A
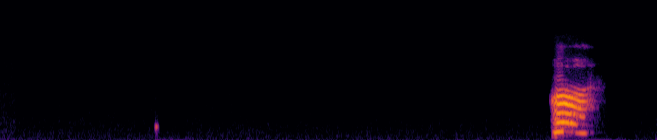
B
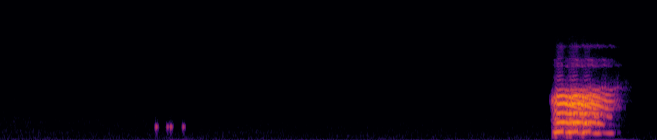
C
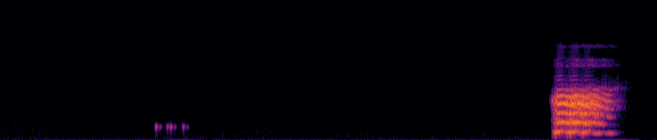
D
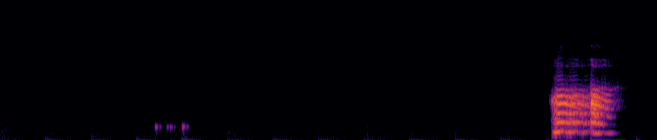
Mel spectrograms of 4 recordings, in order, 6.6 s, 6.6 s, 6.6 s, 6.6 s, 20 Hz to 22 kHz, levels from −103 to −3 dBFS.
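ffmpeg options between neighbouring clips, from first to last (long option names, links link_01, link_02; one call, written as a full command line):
ffmpeg -i in.wav -af "aecho=1:1:113.7|145.8|271.1:0.501|0.891|0.562,volume=-6dB" out.wav
ffmpeg -i in.wav -filter_complex "[0:a]equalizer=frequency=1300:width=7.6:gain=-2.5,asplit=2[link_01][link_02];[link_02]adelay=40,volume=-13dB[link_03];[link_01][link_03]amix=inputs=2:normalize=0,volume=-2.5dB" out.wav
ffmpeg -i in.wav -af "lowpass=3000,aeval=exprs='val(0)*pow(10,-21*if(lt(mod(2.2*n/s,1),2*abs(2.2)/1000),1-mod(2.2*n/s,1)/(2*abs(2.2)/1000),(mod(2.2*n/s,1)-2*abs(2.2)/1000)/(1-2*abs(2.2)/1000))/20)':channel_layout=same,volume=3.5dB" out.wav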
